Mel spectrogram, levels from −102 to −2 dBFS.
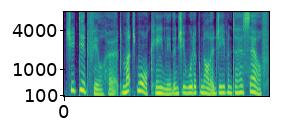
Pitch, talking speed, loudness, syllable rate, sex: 205 Hz, 190 wpm, -16 LUFS, 5.0 syllables/s, female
